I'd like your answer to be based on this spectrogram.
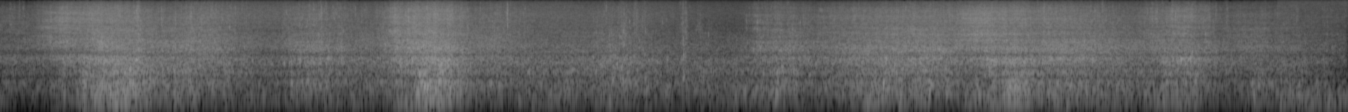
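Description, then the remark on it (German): Ocean waves wash steadily onto a beach, broad surges swelling every few seconds under a constant rush of wind, fairly loud with no voices. “Neben dem Wind sind das vor allem richtig schöne Wellen.”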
